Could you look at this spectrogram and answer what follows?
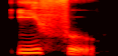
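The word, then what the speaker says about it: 衣服: And finally, i fu. A common mistake is letting that first tone on i drop. Keep it high and flat, i, and then go up sharply for fu.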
